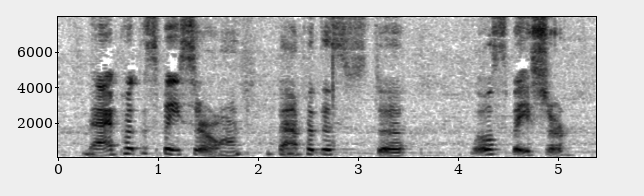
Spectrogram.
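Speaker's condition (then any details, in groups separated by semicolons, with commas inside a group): Cerebral palsy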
